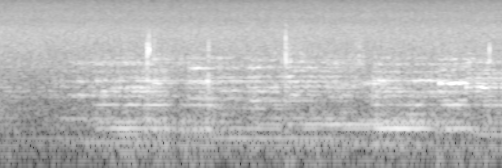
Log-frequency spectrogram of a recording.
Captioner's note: bells pealing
